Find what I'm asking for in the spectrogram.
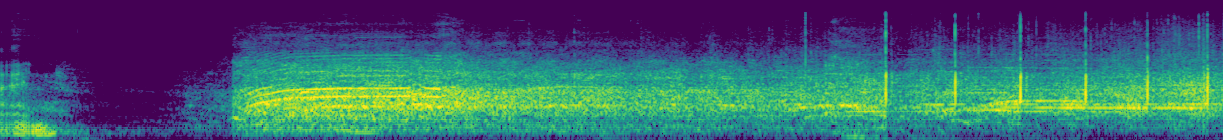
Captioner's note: laughter and cheering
